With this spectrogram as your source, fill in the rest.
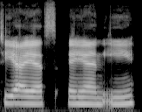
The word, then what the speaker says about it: tisane: This is Home and Hearth Tisani tea, I think is how it's pronounced. Tisane. Or Tisane if you're American. I'm going to say Tizan.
